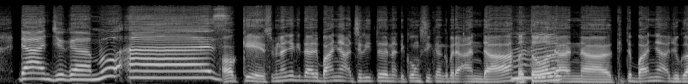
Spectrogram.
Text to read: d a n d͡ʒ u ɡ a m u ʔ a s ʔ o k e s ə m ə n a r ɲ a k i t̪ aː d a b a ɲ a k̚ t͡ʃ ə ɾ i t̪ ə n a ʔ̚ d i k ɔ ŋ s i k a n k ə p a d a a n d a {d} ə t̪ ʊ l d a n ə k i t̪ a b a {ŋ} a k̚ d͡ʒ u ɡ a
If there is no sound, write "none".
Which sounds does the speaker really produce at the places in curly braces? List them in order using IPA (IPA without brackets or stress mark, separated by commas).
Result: b, ɲ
